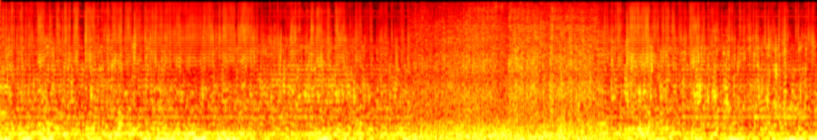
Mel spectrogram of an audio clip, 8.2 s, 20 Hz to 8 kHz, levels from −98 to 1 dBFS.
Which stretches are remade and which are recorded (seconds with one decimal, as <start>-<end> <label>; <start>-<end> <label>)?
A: 0.0-4.1 remade; 4.1-6.0 recorded; 6.0-8.2 remade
